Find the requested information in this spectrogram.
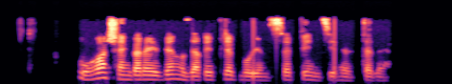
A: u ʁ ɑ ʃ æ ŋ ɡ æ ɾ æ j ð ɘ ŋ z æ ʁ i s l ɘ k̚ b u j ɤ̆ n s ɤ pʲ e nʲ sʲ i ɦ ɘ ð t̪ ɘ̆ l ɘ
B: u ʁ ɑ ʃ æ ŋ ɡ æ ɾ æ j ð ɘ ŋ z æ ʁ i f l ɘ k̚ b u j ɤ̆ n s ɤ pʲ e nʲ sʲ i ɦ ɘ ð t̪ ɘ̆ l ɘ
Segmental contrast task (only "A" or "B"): B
